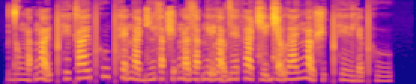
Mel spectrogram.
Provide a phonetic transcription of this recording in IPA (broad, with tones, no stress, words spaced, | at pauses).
do˨ŋä˦ʔŋa̰˦˨ɪ̯ pʰe˨ka˦ɪ̯pʰu˦ pʰɛ̰˦˨nä˨ d͡ʑĩ˦sʰä˦ʔʃɛ˦ʔ ŋä̰˦˨zä˦ʔ nḛ˦˨ɪ̯la̰˦˨ʊ̯dɛ˦θä˨ t͡ɕḛ˦˨ɪ̯d͡ʑa̰˦˨ʊ̯la˦ɪ̯ ŋa̰˦˨ʊ̯ʃɪ˦ʔ pʰe˨ɪ̯jɛ̰˦˨pʰu˨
